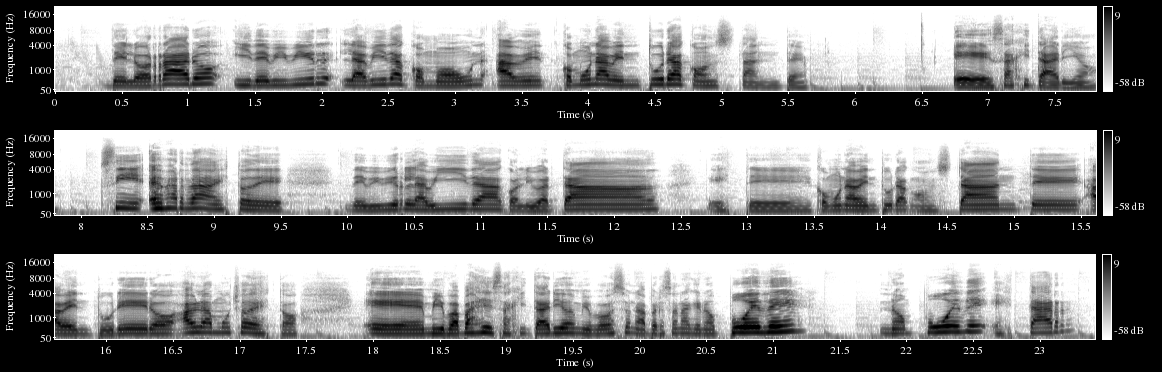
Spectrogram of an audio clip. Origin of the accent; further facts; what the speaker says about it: La Plata, Buenos Aires Province, Argentina; also born or lived in Misiones; Yo nací acá en La Plata, nos mudamos a Misiones. Vivimos en Misiones, nos mudamos de vuelta acá a La Plata.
